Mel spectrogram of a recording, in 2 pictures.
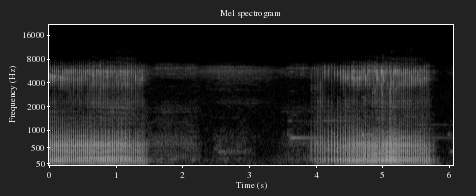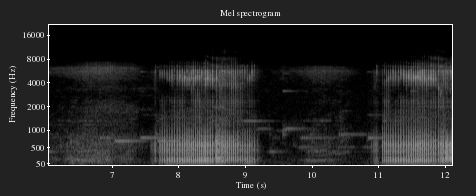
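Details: Sri Lankan person snoring in a labour camp room in Baniyas, Abu Dhabi, disturbing roommates: loud, rough snores in three long bursts with quieter breathing between, about one every three to four seconds; heavy snoring.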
